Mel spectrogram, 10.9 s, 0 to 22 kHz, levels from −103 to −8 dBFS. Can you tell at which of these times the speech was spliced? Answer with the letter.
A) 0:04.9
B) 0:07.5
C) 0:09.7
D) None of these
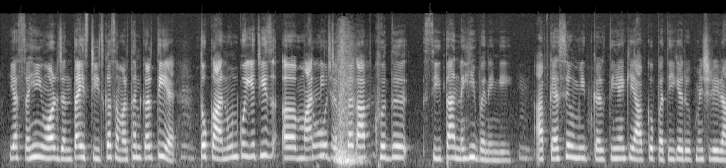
A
